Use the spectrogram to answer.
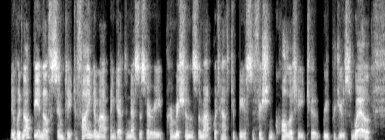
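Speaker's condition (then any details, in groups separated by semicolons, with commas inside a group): No condition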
